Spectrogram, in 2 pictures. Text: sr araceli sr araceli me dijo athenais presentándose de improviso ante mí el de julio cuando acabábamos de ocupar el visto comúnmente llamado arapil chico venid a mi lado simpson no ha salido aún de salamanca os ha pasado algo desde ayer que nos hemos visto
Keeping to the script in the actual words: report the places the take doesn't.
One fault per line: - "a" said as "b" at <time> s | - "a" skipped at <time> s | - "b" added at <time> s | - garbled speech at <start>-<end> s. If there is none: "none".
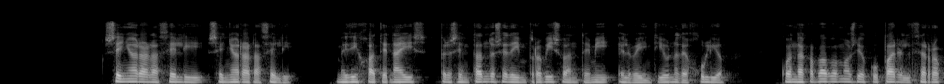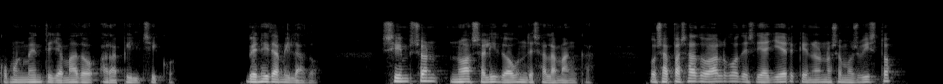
- "visto" said as "cerro" at 9.1 s
- "no" added at 17.5 s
